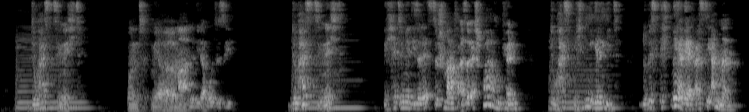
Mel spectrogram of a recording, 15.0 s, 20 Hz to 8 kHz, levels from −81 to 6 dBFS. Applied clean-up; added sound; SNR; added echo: classical method WPE with log-MMSE.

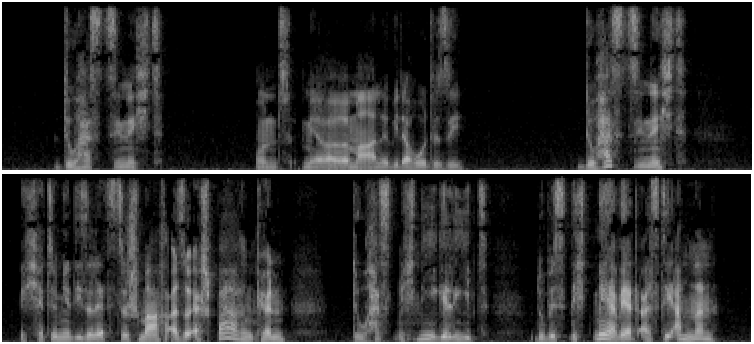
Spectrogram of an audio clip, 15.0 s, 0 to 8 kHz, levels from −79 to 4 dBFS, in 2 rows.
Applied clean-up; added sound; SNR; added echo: none; none; none; none.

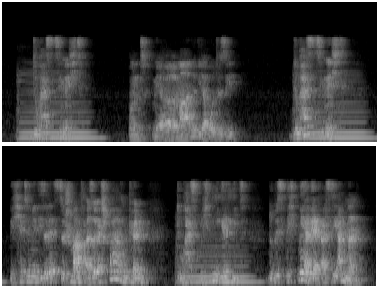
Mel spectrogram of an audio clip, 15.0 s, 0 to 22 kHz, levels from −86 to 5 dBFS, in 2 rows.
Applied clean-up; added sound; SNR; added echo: none; Bowed string instrument; 7 dB; reverberation time 0.5 s.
